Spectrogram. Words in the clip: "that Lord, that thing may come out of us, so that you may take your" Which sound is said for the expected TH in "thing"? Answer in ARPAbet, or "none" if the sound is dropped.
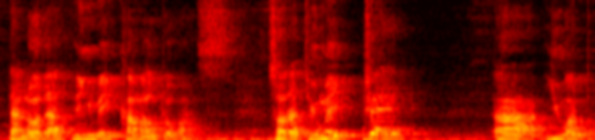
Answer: TH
